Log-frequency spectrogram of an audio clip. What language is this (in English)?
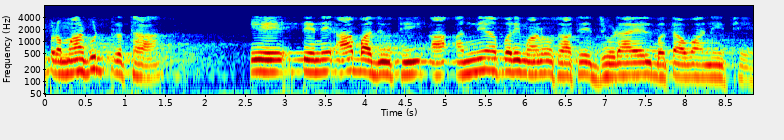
Gujarati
